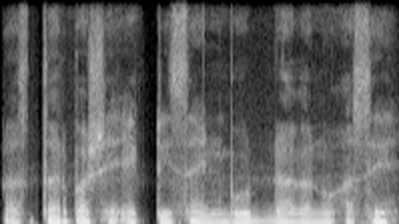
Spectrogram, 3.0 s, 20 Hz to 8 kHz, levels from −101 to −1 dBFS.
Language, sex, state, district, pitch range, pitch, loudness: Bengali, male, Assam, Hailakandi, 145-155 Hz, 150 Hz, -17 LUFS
